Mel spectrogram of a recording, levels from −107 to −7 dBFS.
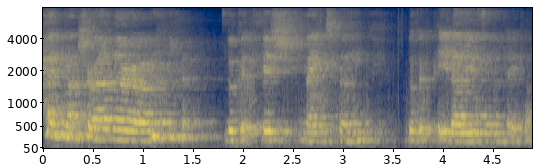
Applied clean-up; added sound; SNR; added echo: neural separator model SepFormer DNS4.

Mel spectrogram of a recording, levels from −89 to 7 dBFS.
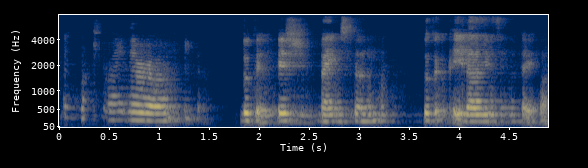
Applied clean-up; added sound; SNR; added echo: neural mask model DeepFilterNet 3.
